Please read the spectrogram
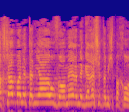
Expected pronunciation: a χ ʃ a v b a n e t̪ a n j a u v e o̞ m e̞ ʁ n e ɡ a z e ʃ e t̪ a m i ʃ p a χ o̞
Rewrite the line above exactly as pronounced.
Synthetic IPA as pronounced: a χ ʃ a v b a n e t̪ a n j a u v e o̞ m e̞ ʁ n e ɡ a ʁ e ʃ e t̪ a m i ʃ p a χ o̞

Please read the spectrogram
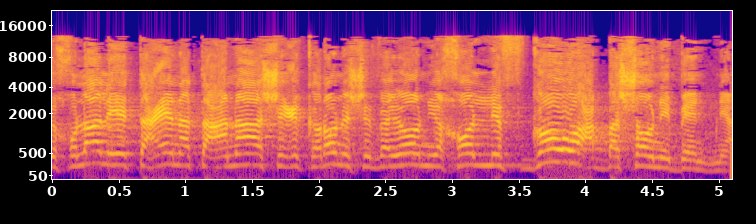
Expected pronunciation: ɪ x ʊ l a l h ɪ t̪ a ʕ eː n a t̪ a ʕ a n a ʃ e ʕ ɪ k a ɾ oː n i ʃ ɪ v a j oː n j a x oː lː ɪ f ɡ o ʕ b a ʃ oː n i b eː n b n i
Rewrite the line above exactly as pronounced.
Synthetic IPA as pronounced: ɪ x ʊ l a l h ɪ t̪ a ʕ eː n a t̪ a ʕ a n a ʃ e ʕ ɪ k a ɾ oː n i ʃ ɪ v a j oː n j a x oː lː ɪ f ɡ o ʕ b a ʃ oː n i b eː n b n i

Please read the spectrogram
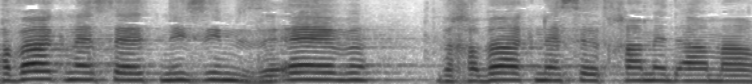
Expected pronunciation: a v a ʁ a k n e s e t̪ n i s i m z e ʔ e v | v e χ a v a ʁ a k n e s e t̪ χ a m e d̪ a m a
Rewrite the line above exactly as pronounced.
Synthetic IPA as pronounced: a v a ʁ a k n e s e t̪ n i s i m z e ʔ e v | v e χ a v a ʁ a k n e s e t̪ χ a m e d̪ a m a

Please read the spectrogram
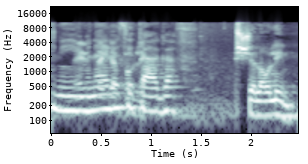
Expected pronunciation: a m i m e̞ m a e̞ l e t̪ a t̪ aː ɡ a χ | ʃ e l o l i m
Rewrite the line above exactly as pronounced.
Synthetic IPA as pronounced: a n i m e̞ n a e̞ l e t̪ e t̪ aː ɡ a f | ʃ e l o l i m

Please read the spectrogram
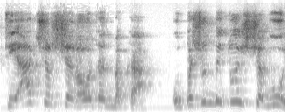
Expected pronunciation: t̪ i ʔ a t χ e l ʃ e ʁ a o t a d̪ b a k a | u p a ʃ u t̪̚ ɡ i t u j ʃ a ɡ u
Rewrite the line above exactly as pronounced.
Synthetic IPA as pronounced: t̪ i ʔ a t ʃ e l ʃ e ʁ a o t a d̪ b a k a | u p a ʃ u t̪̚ b i t u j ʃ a ɡ u

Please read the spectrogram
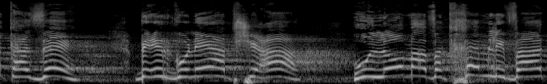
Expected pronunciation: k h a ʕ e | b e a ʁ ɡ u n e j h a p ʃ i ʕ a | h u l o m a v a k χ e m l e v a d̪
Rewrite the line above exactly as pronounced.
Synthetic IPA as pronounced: k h a z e | b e i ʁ ɡ u n e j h a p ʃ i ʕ a | h u l o m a v a k χ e m l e v a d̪

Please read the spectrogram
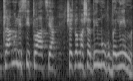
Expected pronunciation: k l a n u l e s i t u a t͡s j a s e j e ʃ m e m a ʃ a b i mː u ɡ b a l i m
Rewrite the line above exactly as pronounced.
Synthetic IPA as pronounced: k l a n u l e s i t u a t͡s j a ʃ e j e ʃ b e m a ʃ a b i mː u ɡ b a l i m

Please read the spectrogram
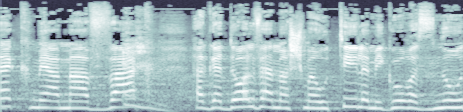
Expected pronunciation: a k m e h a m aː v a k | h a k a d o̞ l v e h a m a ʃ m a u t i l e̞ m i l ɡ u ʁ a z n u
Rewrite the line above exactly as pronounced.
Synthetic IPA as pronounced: e k m e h a m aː v a k | h a ɡ a d o̞ l v e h a m a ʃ m a u t i l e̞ m i ɡ u ʁ a z n u

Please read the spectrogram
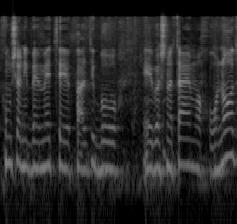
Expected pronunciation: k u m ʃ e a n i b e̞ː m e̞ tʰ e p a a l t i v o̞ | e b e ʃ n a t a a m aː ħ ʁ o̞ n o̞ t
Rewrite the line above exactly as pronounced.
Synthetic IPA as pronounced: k u m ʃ e a n i b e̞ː m e̞ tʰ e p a a l t i b o̞ | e b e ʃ n a t a i m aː χ ʁ o̞ n o̞ t

